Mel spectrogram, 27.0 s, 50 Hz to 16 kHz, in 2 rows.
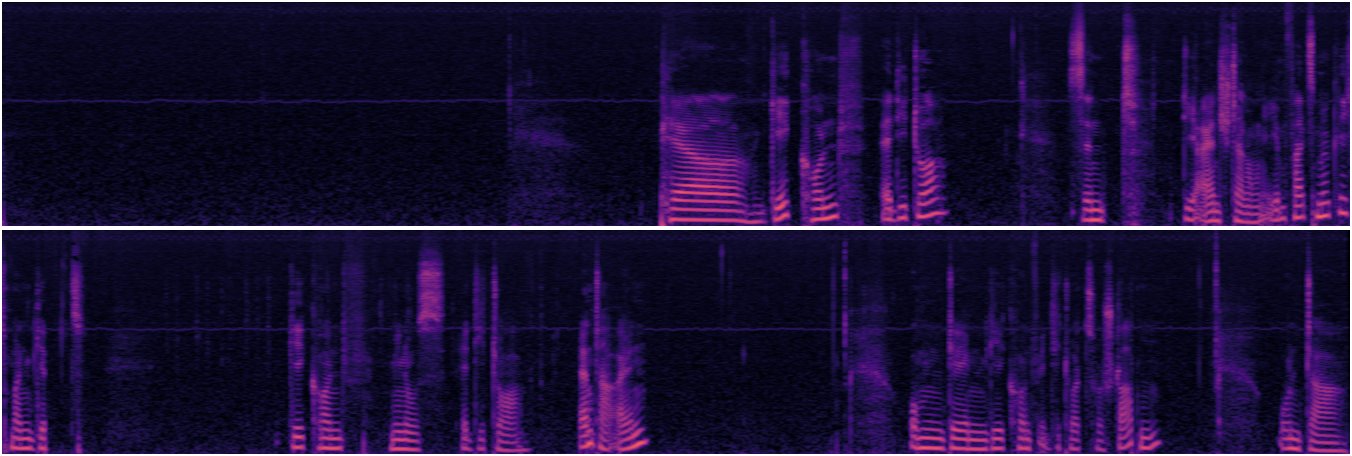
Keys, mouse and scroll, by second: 1.4-3.2 drag, 6.6 click, 7.7 click, 9.0-11.0 drag, 11.3 click, 14.1 click, 15.0-18.4 typing, 18.7 Return.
